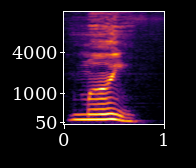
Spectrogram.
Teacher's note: eu leio com som de i tem um uma nasalização zinha aqui né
